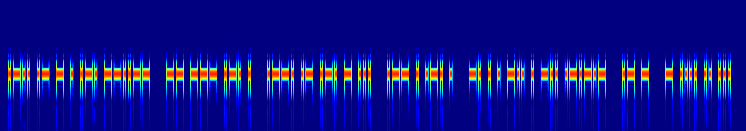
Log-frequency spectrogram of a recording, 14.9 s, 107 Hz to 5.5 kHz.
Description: Morse code, heard as a keyed tone, about 25 wpm, 600 Hz. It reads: LATER, MORE PARTS WERE NEEDED. AT THIS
